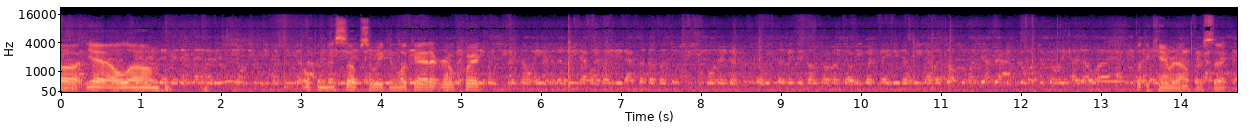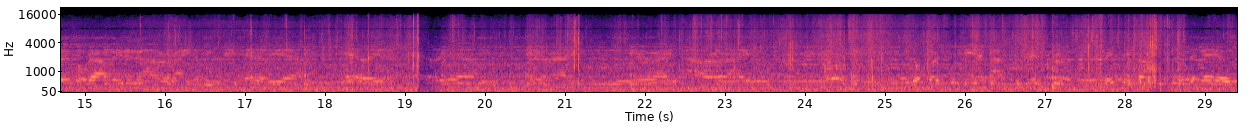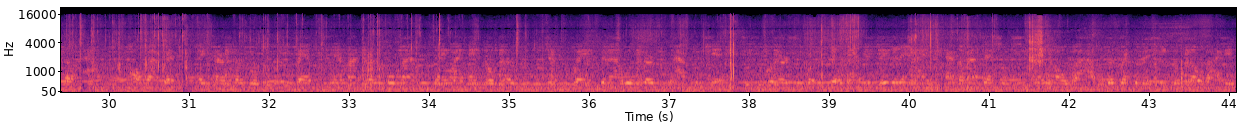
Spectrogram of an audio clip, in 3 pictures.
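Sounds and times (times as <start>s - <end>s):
background music: 0.0s - 44.0s
bubble wrap crinkling: 15.4s - 44.0s.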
